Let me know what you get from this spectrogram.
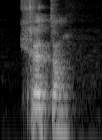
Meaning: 1. a piece of fat 2. a type of rillettes 3. a type of rillettes: creton
- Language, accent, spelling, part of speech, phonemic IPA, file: French, Canada, creton, noun, /kʁə.tɔ̃/, LL-Q150 (fra)-creton.wav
